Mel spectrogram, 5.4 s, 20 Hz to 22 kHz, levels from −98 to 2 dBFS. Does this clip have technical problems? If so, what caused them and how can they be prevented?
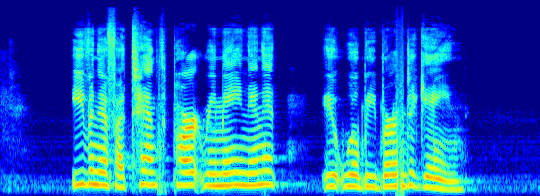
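Yes. An intermittent contact breaks the signal between 3.95 and 4.03 s: a loose cable or plug opens for about 47 ms, so the sound drops to faint hiss, with crackle where the connection breaks and remakes. A waveform shows a short near-flat gap flanked by sharp spikes; a spectrogram shows a dark band bordered by thin broadband vertical lines. Seating plugs firmly and replacing worn cables or connectors prevents it.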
